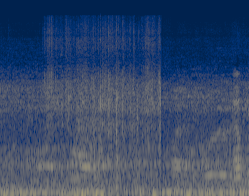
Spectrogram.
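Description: Paper and foil food wrappers crinkling as a burrito is handled and unwrapped, in a crackly patch lasting about a second, under a steady low rumble.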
